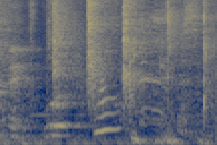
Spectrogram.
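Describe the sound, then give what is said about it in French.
A person imitates a seal with a few short, loud, honking bark-like vocal calls in quick succession, mixed with breathy bursts. “C'était un phoque.”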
